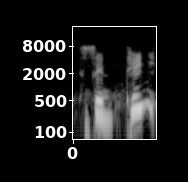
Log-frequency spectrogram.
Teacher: বলতে এটা হচ্ছে নিয়মটা হচ্ছে আমাদের 29 টা অক্ষরের বাইরে থাকলে অনুস্বারের যেই নিজস্ব নাসিক্য ধ্বনি সেটা উচ্চারণ করতে হয়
